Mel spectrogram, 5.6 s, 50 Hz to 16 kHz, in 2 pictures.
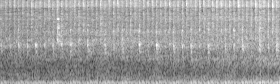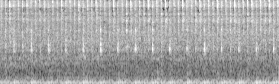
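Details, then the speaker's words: Just-rebuilt Mitsubishi 4D30 100PS diesel (timing gears, injection pump, cylinder head fitted; new oil cooler O-ring), run briefly without coolant: steady, even idle clatter picks up cleanly when blipped, no knocks; normal throttle response. "Ini masih beroperasi tanpa air. Dengarkan respons akseleratornya. Oke, bagus , pedal gasnya."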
